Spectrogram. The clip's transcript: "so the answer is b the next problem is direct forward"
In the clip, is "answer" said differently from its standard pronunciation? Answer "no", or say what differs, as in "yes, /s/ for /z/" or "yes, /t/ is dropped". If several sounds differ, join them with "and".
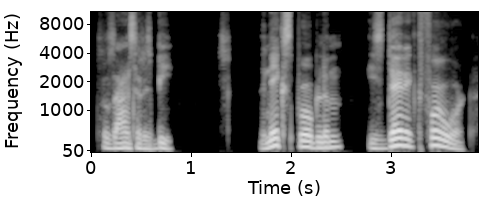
no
